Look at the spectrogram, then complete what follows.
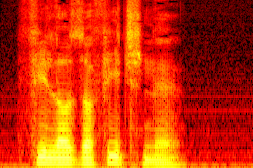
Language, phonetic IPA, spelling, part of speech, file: Polish, [ˌfʲilɔzɔˈfʲit͡ʃnɨ], filozoficzny, adjective, Pl-filozoficzny.ogg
